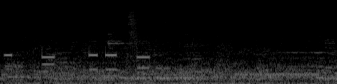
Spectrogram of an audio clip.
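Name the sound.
telephone number being dialed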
